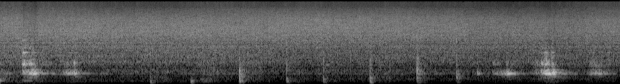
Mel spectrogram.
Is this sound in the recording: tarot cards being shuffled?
no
